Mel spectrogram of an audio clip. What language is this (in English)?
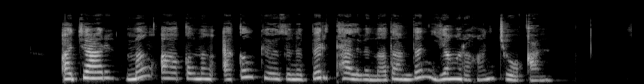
Uyghur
